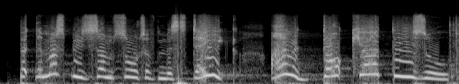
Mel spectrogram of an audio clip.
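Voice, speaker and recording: The pitch of this put-on character voice is extremely high. It moves at a fairly slow pace. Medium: audio drama.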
